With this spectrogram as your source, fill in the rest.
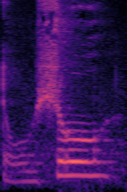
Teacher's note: Here's another character that can also be pronounced do, but primarily it is second tone du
